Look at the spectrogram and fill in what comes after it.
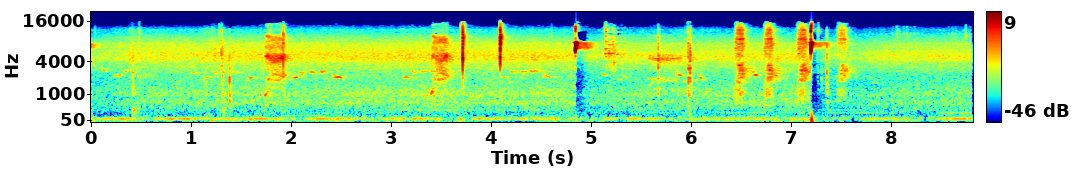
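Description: Backyard birds chirping in short, scattered notes over a low steady hum, with two sharp, louder clicks about five and seven seconds in.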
